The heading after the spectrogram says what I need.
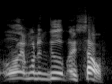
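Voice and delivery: high mocking whine. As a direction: mimic a know-it-all, high and fast. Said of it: "some people will see that and be like".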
